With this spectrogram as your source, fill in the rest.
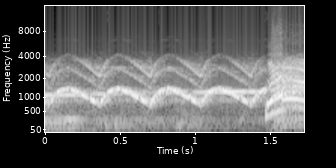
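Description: An ambulance siren wails loudly and close by in fast, regular rising-and-falling cycles, then a harsher burst of noise cuts in at the end.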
